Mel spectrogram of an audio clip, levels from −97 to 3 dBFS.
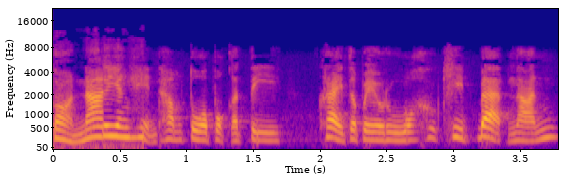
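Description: At 0.33 to 0.37 s, compressed frames are skipped. Whole blocks of encoded speech never reach the output, so the sound jumps ahead by roughly a fifth of a second. The jump fits frames of about 46 ms.

At 0.68 s the tone suddenly turns duller and stays that way to the end. Nothing is heard above 7.6 kHz. A faint new noise floor appears, about 45 dB below the speech. The level stays about the same, and there is no gap at the change. The likely cause is the input switching to a poorer device with a narrower band and its own background noise.

At 1.49 to 1.54 s, frames are skipped again. This is the longest jump, roughly 300 ms of speech lost.

At 2.60 to 2.66 s, a third frame skip drops roughly 200 ms.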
